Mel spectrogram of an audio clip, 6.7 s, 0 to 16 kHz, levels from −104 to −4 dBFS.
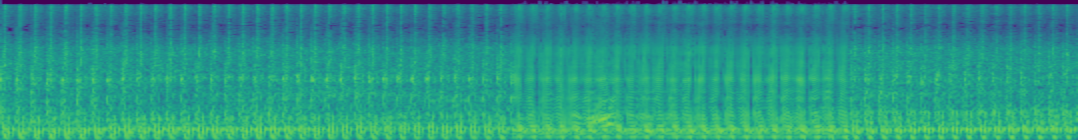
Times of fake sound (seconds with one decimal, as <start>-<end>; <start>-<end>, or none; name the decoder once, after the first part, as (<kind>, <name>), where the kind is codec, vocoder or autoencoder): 3.2-5.3 (vocoder, BigVGAN v2)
